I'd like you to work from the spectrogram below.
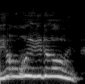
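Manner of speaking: high-pitched, imitated yell at a player; retold yell, voice way up; mock yelling. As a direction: yell it like an exasperated fan. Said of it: "Natural yelling at him".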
